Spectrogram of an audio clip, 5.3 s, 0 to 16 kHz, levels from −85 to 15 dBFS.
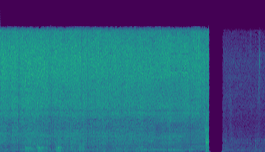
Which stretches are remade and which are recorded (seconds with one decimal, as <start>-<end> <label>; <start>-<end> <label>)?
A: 0.0-3.1 recorded; 3.1-4.0 remade; 4.0-5.3 recorded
